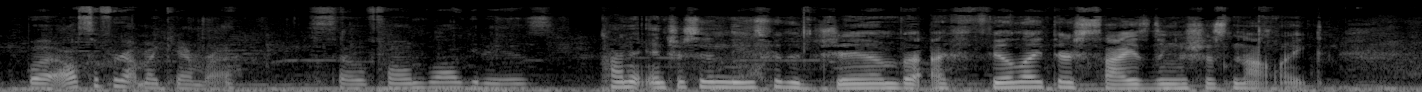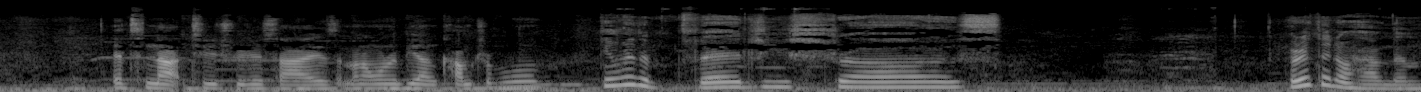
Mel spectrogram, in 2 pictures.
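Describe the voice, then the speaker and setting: Over music in the background, the fairly quick speech has long, frequent pauses in a dry sound with no echo. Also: woman. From Texas. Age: 20s. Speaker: vlogger. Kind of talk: casual vlog talk to camera. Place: shop. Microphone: phone near.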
